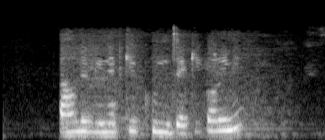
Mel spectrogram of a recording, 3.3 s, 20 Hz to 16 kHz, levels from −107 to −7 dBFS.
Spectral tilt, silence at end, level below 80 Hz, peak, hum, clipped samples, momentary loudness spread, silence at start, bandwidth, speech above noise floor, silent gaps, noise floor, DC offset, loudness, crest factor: -7.5 dB/octave; 0.8 s; -60 dBFS; -8 dBFS; none; under 0.1%; 6 LU; 0.6 s; 7 kHz; 60 dB; none; -81 dBFS; under 0.1%; -22 LUFS; 16 dB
